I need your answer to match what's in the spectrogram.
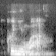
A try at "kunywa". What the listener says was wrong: kunywa. Like it's a 2 2 syllable. Ku and nywa. Yeah, nywa. If you say kunywa, means you have put 3 syllables there.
